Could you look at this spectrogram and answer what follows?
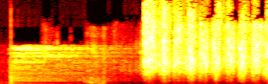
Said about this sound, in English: But then we wouldn't get this great audio of me shaking a glass. It is an audio medium.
